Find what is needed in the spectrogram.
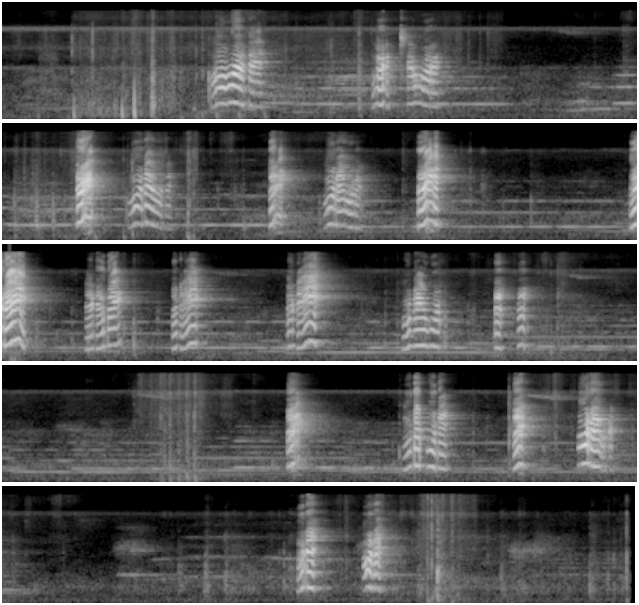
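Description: A rose-ringed parakeet (Indian ringneck) calls loudly and repeatedly in short, sharp bursts, about twenty calls in clusters with brief pauses between them. Faint held musical notes run underneath.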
